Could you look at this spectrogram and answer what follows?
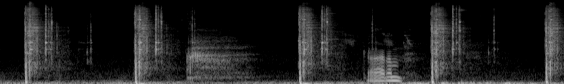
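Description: A Glock 17 replica BB gun fires at targets 25 yards out, sharp loud cracking shots coming one at a time at irregular intervals, with someone talking between shots.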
